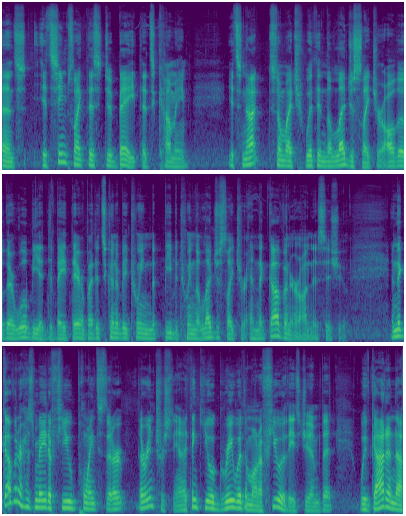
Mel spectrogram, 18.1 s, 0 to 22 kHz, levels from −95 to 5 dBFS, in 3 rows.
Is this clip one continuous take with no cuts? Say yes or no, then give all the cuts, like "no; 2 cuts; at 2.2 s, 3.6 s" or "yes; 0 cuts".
yes; 0 cuts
